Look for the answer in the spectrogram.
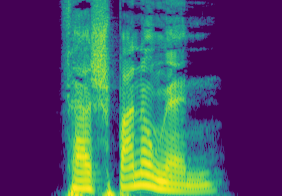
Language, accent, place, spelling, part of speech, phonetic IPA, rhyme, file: German, Germany, Berlin, Verspannungen, noun, [fɛɐ̯ˈʃpanʊŋən], -anʊŋən, De-Verspannungen.ogg
- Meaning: plural of Verspannung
